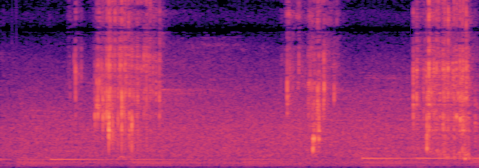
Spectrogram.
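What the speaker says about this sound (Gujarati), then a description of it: "લગભગ અડધો કપ જેટલું આપણે પાણી ઉમેર્યું છે" Water poured onto sugar in a pan to make a one-string syrup for a coconut and mawa sweet, heard as three short splashy bursts over a low steady kitchen hum.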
